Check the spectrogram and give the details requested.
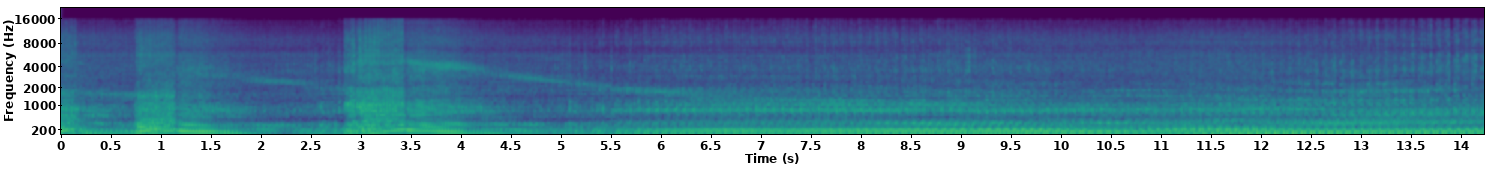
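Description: Twin-turbo LS V8 in a 1965 Chevy C10 blipped three times in quick succession, a falling whistle following the last rev as the turbos spin down, then idling steadily.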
